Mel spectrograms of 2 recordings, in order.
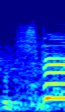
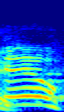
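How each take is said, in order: First: It is said in a high voice. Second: It is said in a low voice.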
